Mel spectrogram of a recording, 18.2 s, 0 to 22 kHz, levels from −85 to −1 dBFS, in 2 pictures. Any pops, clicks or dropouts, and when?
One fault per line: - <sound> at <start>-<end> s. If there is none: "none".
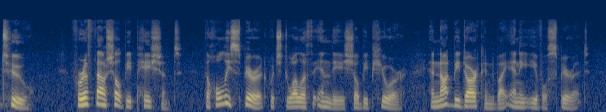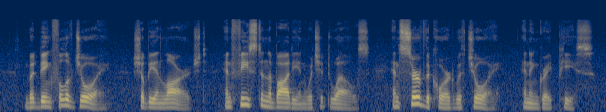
none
